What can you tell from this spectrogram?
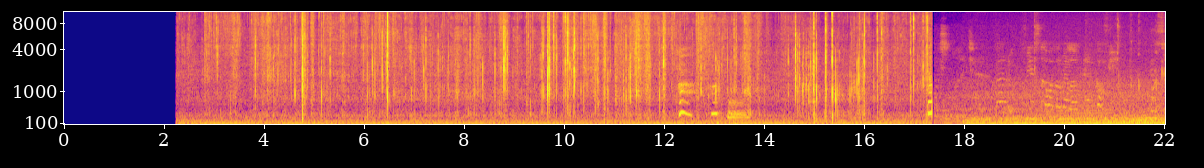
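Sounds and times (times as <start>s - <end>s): plastic packaging crinkling: 2.2s - 17.4s
low steady hum: 2.2s - 22.0s.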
